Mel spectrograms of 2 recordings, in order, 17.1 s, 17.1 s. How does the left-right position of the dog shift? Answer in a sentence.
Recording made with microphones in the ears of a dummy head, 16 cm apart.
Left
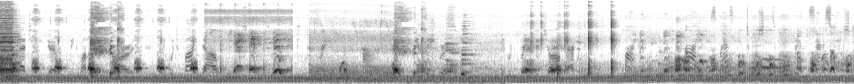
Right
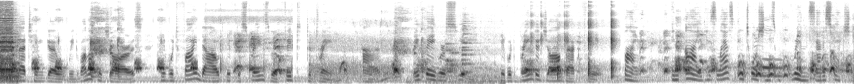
You can hear the dog move from left to right.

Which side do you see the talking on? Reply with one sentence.
You can hear the talking on the right.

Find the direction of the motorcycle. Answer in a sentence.
You can hear the motorcycle on the left.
